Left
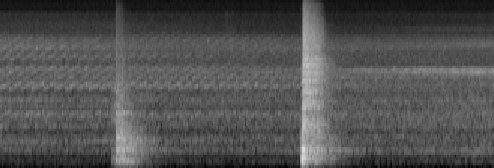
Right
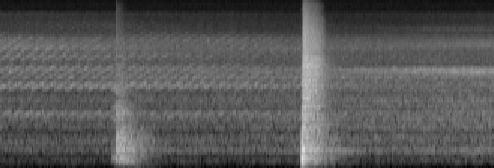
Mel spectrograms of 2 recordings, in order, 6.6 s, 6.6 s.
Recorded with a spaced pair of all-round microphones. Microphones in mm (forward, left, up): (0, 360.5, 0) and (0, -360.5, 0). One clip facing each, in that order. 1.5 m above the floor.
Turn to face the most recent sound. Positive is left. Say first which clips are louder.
# even
turn(degrees=-20)  # may be behind; listen again after turning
